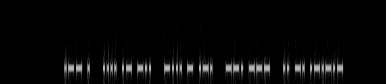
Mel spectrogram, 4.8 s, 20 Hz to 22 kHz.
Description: Morse code, heard as a keyed tone, about 50 wpm, 700 Hz. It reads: WE HAD BTR GO IN.
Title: Sentences from Top 400 Words and Abbreviations 50wpm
